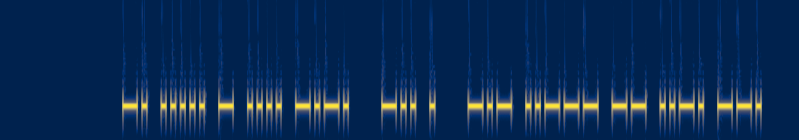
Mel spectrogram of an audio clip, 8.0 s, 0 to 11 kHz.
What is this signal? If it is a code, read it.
Morse code, heard as a keyed tone, about 25 wpm, 700 Hz. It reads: N5THC DE K2MFG
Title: USA Callsign DE Callsign - 5 Characters - 25wpm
